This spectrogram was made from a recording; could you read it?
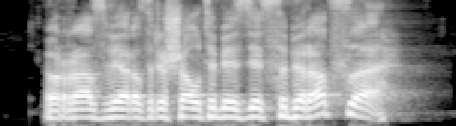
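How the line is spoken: Thundering booming voice. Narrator (Russian): прогремел его раскатистый голос

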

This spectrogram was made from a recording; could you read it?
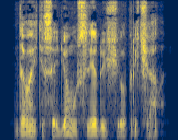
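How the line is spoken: Quiet. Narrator (Russian): Филипп тихо произнес

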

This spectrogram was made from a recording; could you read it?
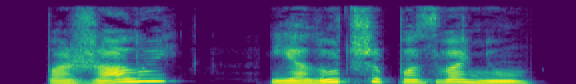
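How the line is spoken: Plain. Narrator (Russian): сказал он

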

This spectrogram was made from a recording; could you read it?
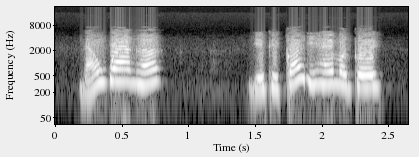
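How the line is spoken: Mildly annoyed shout. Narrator (Vietnamese): Hoàng Dung trong lòng hơi tức giận, quát lên

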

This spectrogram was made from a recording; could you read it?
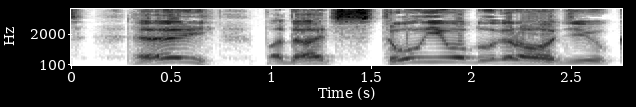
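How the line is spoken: Shouted. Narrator (Russian): крикнул он

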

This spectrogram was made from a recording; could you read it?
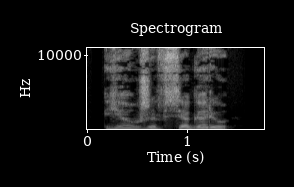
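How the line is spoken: Whisper in ear. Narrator (Russian): она шепнула мне в ухо

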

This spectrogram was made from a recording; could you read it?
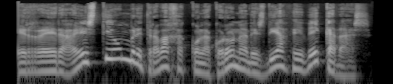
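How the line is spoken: Exclaimed. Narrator (Spanish): Pinzón exclama

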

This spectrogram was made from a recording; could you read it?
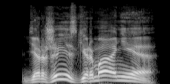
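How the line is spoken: Encouraging shout. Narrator (Russian): поощрительно крикнул немцу Балаганов

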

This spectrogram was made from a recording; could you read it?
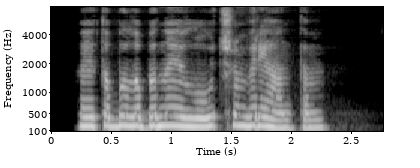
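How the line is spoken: Serious reply. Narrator (Russian): серьезно ответила старшая фрейлина

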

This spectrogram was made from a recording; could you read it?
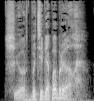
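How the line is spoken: Hoarse rasp. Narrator (Russian): прохрипел неизвестный

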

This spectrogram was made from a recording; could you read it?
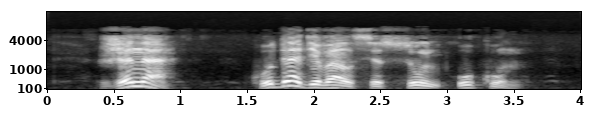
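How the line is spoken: Loud question. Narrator (Russian): Тогда он громким голосом спросил

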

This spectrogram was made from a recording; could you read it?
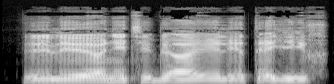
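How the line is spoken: Through gritted teeth. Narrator (Russian): процедил сквозь зубы Смэдж

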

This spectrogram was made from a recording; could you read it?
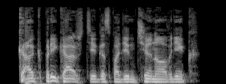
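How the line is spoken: Irritated official reply. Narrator (Russian): раздраженно ответил пристав

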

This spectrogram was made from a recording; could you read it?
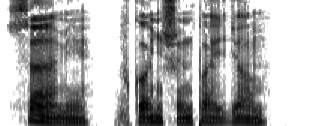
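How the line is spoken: Quiet, secretive. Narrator (Russian): тихо сказал он Ваяти, когда никто не мог их слышать

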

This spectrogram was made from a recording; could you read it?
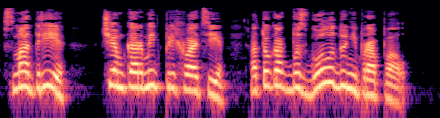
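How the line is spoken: Calling out after someone. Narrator (Russian): бабушка крикнула ей вслед

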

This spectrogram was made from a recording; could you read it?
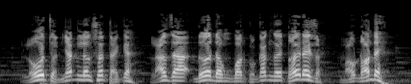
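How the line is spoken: Loud shout. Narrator (Vietnamese): Dương Tiểu Vũ quát to

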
